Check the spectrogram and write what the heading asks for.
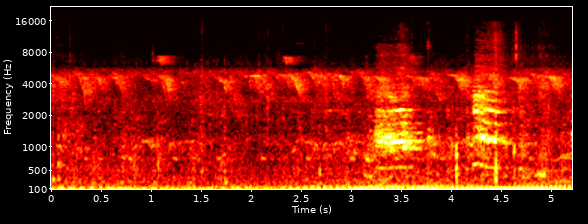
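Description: Faint clucking calls of fowl, with a few louder clucks about three and four seconds in, over a low steady hum.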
